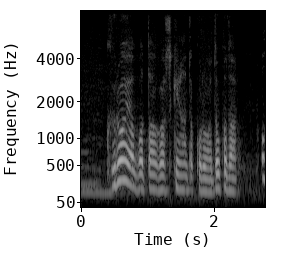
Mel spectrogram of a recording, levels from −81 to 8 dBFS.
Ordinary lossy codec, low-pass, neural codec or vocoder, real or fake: none; none; none; real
